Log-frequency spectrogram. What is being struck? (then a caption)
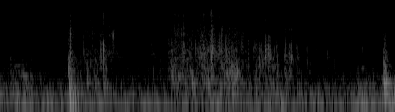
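Plastic foam bath pillow with suction cups. Long nails scratch and squeeze the nubs on the back of a white plastic foam bath pillow with suction cups. The result is a quiet, continuous, muffled rustle of soft scratches and low, dull thumps, with a firmer thud near the start and another near the end.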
